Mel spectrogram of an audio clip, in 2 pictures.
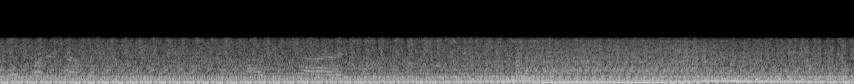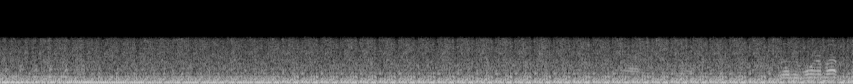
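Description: A 1973 Jeep Wagoneer, partly restored, idles while warming up, a steady low rumbling engine note held close and loud throughout with only slight shifts in tone.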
